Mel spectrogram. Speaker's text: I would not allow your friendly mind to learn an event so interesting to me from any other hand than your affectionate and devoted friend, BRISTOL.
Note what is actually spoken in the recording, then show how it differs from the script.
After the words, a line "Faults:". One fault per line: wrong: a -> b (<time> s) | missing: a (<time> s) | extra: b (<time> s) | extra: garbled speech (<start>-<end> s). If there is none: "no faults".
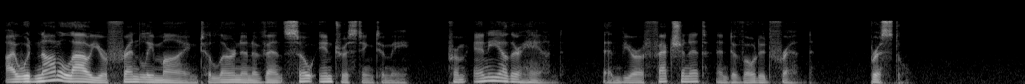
I would not allow your friendly mind to learn an event so interesting to me from any other hand than your affectionate and devoted friend, BRISTOL.
Faults:
no faults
